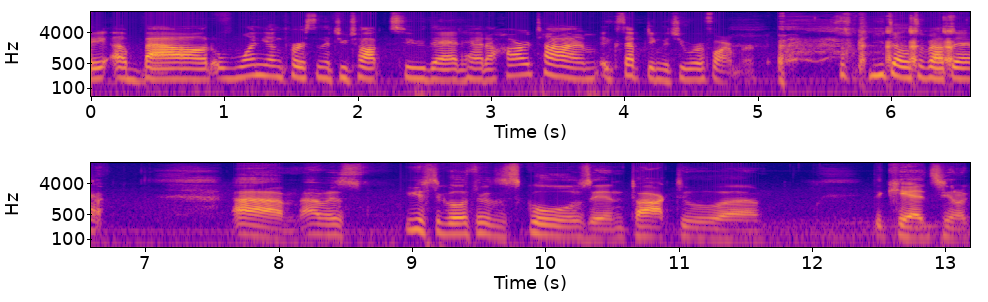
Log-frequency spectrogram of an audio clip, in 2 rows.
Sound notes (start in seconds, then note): 5.0 laughing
